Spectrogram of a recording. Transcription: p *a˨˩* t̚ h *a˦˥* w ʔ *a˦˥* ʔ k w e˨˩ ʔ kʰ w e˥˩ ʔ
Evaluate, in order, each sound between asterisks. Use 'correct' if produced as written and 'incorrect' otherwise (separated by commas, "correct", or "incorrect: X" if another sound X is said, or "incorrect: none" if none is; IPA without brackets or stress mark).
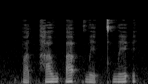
correct, incorrect: a˥˩, correct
